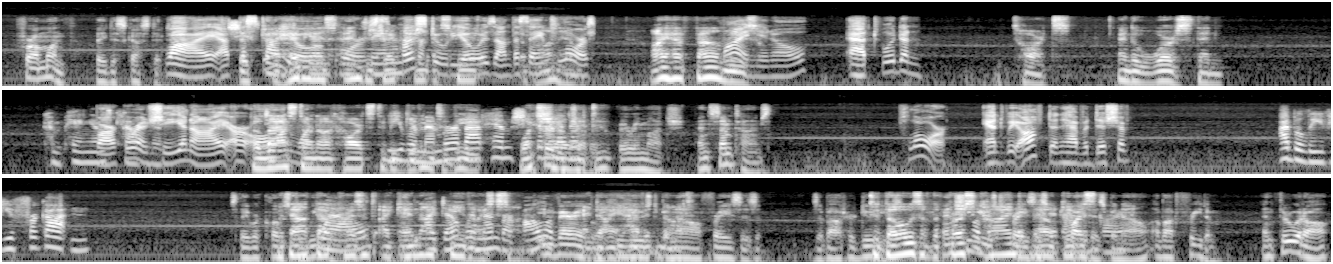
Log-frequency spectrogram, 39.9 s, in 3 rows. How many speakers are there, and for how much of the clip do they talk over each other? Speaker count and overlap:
four, about 40%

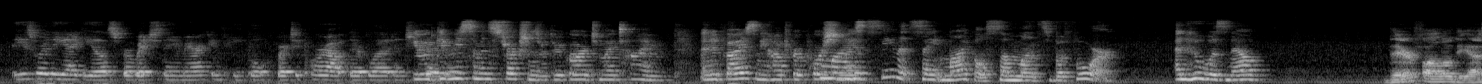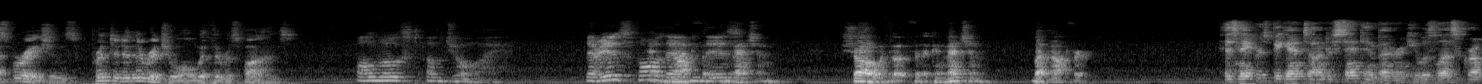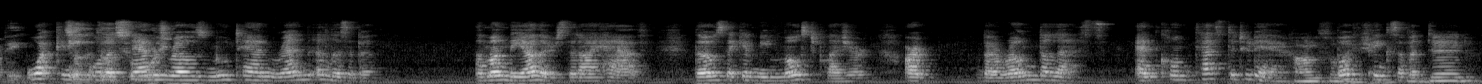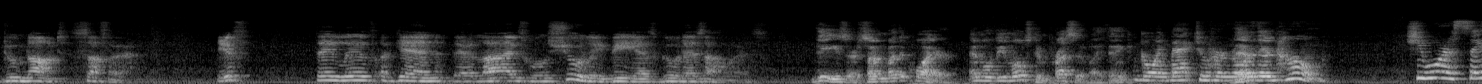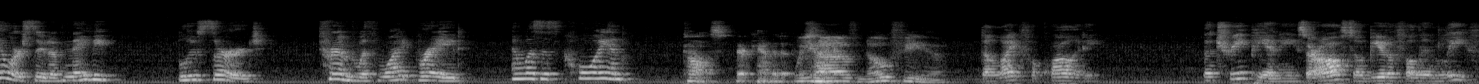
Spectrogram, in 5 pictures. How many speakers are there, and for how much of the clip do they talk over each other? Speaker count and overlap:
eight, about 10%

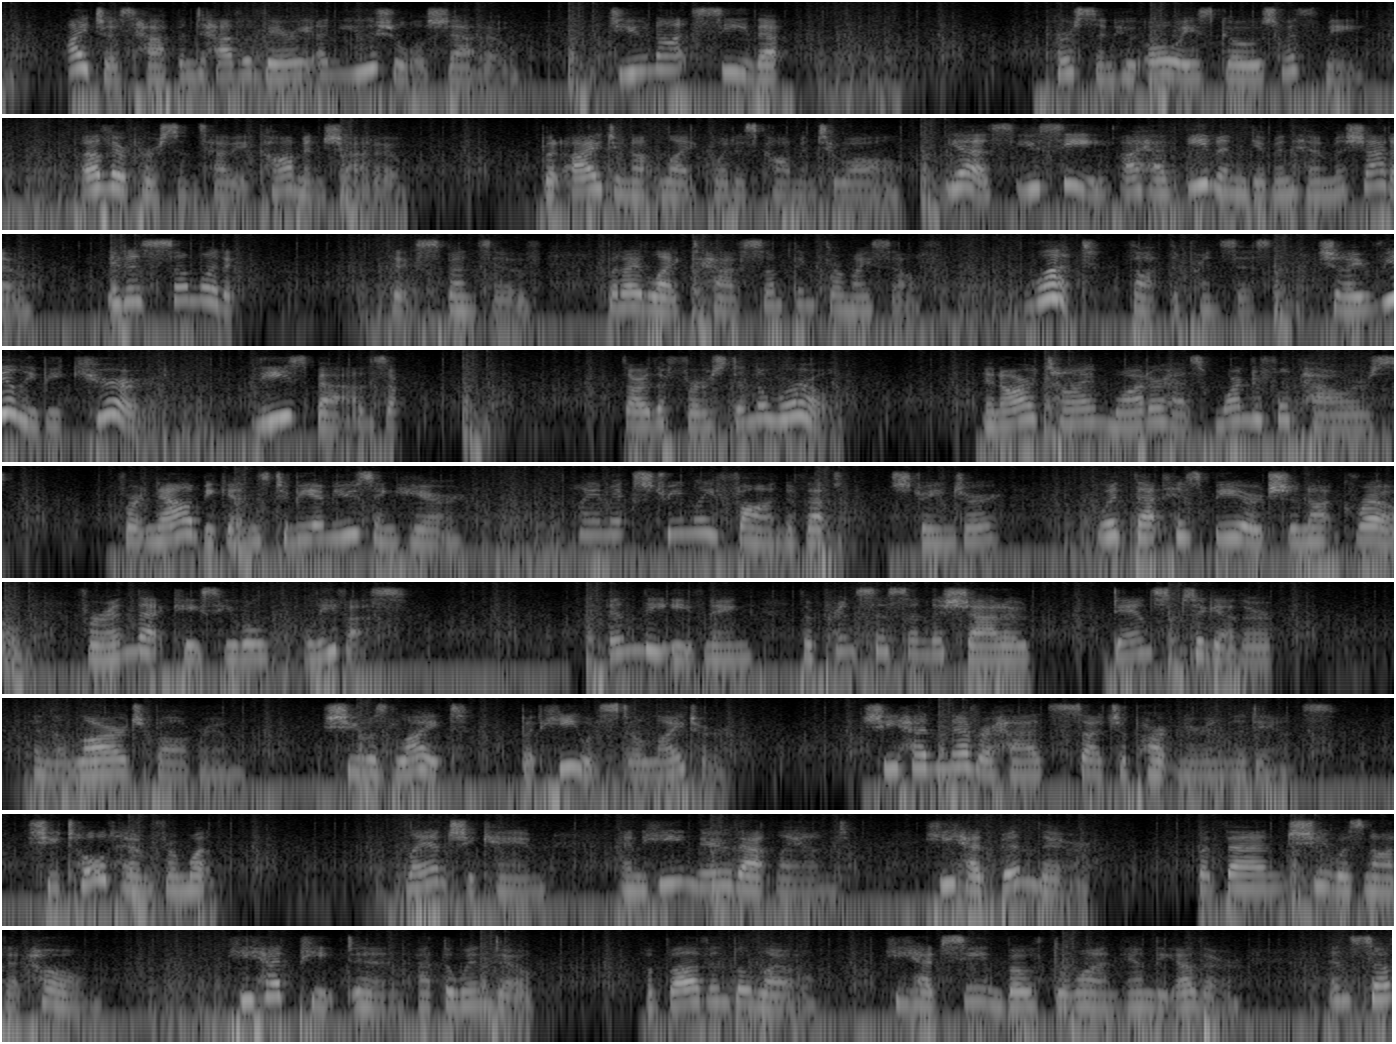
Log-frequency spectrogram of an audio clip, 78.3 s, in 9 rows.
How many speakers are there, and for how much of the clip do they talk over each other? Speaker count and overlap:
one, no overlap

